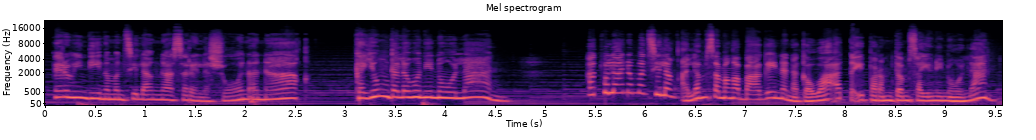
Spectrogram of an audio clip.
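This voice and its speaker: A woman's voice: mid-range voice, sing-song, normal speed, faint music behind, lightly acted. An actress playing a caring, perceptive middle-aged mother in a radio drama, coaxing and firmly reassuring. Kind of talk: Filipino radio drama acting.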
